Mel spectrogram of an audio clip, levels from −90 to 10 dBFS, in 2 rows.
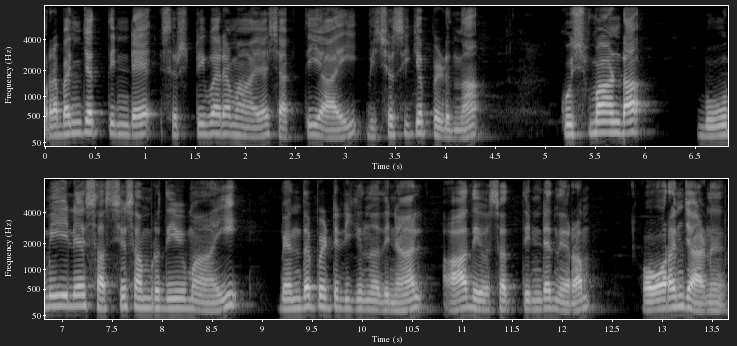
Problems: none marked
